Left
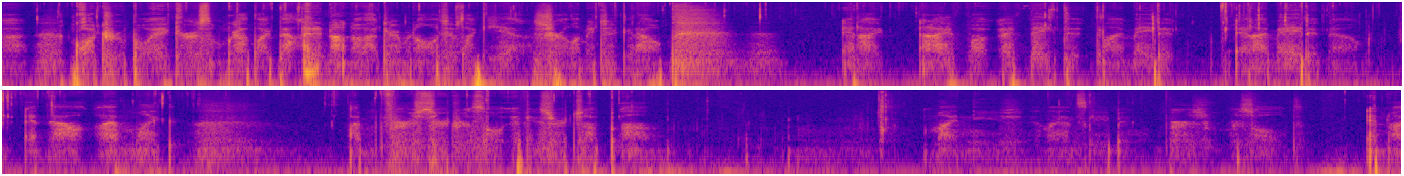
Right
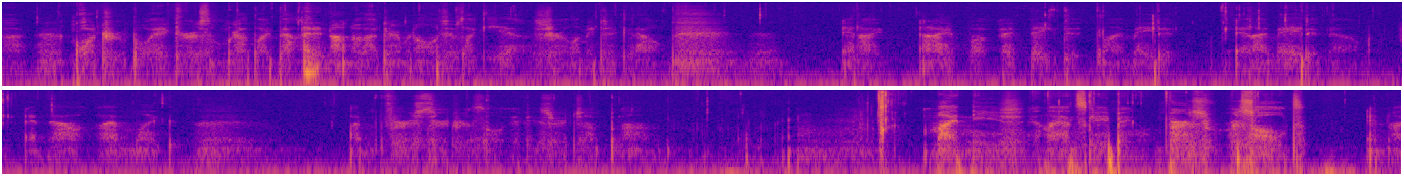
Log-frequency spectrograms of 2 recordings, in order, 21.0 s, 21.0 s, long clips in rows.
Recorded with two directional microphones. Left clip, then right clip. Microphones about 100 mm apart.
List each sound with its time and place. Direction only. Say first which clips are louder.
0.0 s whispering: left 10 dB; 30° left (ahead or behind)
16.4 s chewing: right 7 dB; 25° right (ahead or behind)
20.7 s whispering: left 13 dB; 35° left (ahead or behind)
